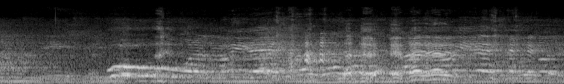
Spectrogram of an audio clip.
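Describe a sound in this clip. Several young men laugh and chatter.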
